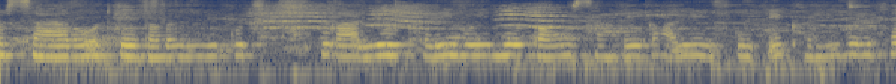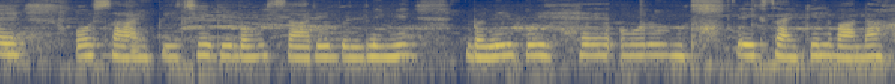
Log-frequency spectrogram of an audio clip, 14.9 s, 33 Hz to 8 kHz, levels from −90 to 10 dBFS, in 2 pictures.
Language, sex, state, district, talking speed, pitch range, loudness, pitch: Hindi, female, Bihar, Gaya, 130 wpm, 205-220 Hz, -17 LUFS, 215 Hz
